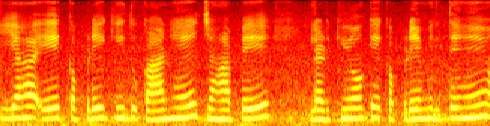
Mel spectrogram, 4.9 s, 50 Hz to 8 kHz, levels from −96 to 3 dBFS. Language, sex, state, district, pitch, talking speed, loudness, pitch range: Hindi, female, Uttar Pradesh, Lucknow, 235 Hz, 160 wpm, -13 LUFS, 225-245 Hz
